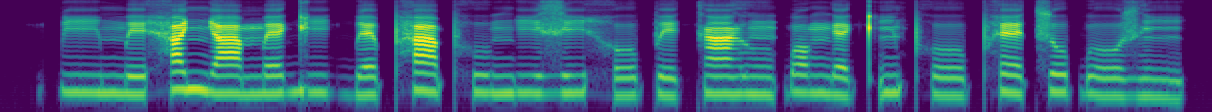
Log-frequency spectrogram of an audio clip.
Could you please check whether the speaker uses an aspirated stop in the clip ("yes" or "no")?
yes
